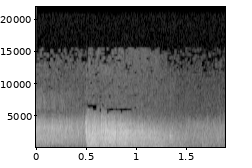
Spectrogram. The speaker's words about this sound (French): Nous venions à peine de terminer notre travail lorsque du navire on tira un coup de canon. C'était sans aucun doute pour rappeler la chaloupe, car nous vîmes en même temps qu'on hissait un signal à son mât.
